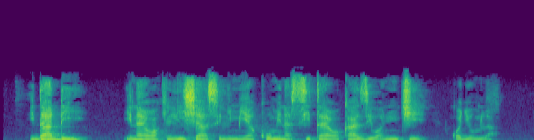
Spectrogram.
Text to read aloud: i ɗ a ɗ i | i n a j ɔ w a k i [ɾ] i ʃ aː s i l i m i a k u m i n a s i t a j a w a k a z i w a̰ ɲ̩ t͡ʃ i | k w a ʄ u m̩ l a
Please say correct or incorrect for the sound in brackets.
incorrect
